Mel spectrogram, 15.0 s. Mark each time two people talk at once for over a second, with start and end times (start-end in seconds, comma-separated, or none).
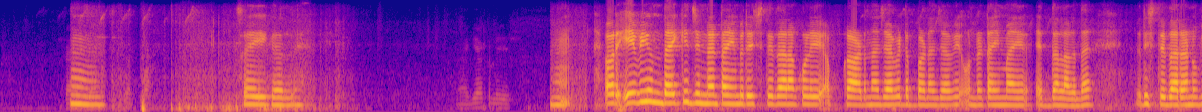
none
